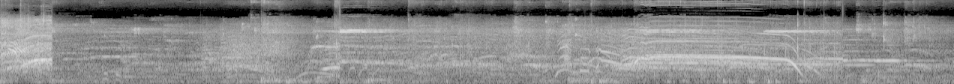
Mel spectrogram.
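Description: Crowd cheering in a sports hall, cut off less than a second in. Then a volleyball rally: sneakers squeaking on the court floor, with thuds of the ball being played and players' voices, a long squeak about nine seconds in.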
